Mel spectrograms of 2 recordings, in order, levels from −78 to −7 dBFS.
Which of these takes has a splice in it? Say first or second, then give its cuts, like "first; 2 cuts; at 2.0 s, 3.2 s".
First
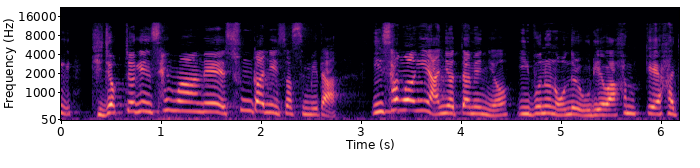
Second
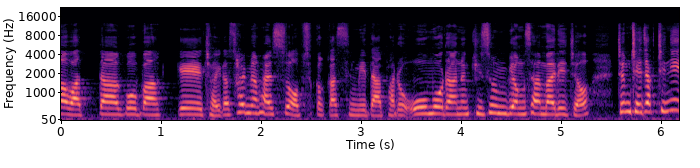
second; 1 cut; at 2.5 s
